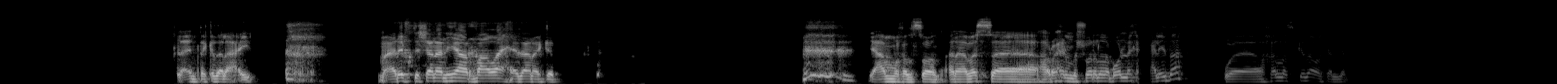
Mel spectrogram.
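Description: From 10.24 s the speech fade-out shows truncation distortion on a fade: the gain stage drops bits without dither, consistent with 11-bit resolution, so from 12.5 s to 15.58 s the tail turns gritty.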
